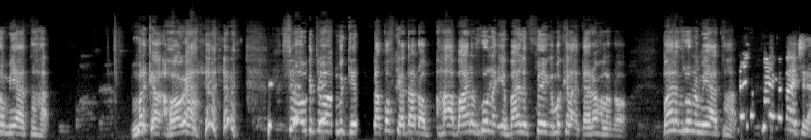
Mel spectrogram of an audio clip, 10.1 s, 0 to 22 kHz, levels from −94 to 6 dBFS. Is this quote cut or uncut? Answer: uncut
